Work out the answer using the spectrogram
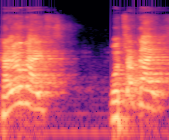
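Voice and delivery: over-excited exclaiming. Showing how a greeting should sound with an exclamation mark: exclamatory, full of expression. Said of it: "It's exclamation, bro".

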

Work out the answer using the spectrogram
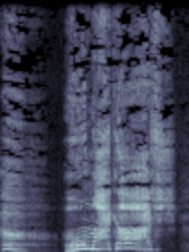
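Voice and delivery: thrilled, excited cry, very high-pitched. Retelling the reaction to presents next morning: imitating Harper excited. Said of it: "And you were so excited".

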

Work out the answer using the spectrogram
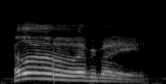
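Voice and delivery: exaggerated nasal radio announcer.

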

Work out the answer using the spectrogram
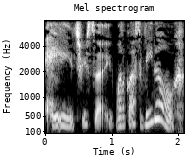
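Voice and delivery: mock genial, sweet, friendly voice. Retelling how the dad from a host family offered wine: imitating a really sweet offer. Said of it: "just really sweet".

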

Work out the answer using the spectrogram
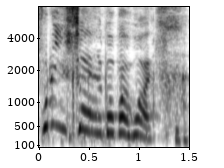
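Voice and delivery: play-acted defensive retort, pitched very high. Recapping a scene, voicing Eugene getting all defensive. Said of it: "Gets all defensive".

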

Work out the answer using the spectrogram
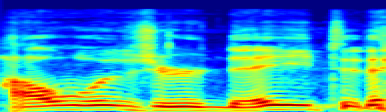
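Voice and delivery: put-on American accent, slow and deliberate. Scouse speaker asked to say a line in american: american accent. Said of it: "What do you want me to say in American?".

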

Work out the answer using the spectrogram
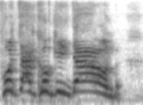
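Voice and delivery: very high, hard, forceful scream. Recalling a movie scene, the speaker quotes a line as a screaming Arnold impression. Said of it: "having Arnold screaming".

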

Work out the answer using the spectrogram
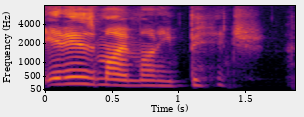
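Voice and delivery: loud, high-pitched yelling. Retelling a friend's reply to the vendor: imitating a friend yelling. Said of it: "Joel was yelling at this lady".

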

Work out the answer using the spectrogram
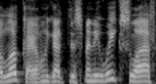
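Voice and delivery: plain

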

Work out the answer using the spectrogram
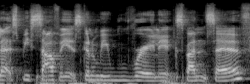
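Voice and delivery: ordinary talk, nothing marked

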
